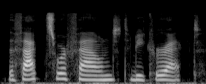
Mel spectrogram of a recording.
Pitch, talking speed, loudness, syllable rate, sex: 220 Hz, 205 wpm, -19 LUFS, 4.8 syllables/s, female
